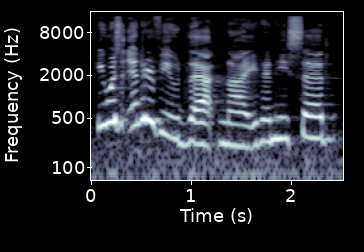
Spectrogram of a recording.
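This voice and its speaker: A woman telling a true sports history story in a deliberate way, with dramatic pauses and emphasis. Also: high-pitched, big pitch swings.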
